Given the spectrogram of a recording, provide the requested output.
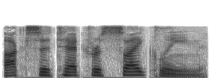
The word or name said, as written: oxytetracycline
